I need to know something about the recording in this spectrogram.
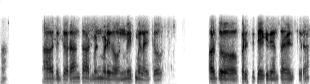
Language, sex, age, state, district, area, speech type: Kannada, male, 60+, Karnataka, Bangalore Rural, rural, conversation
